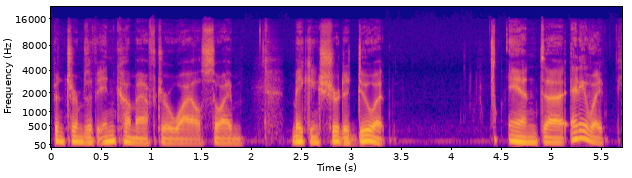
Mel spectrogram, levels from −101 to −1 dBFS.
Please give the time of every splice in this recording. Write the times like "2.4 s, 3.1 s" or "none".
none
